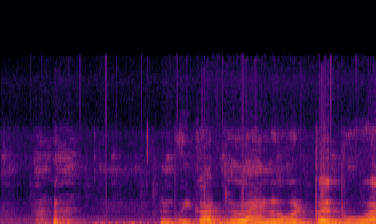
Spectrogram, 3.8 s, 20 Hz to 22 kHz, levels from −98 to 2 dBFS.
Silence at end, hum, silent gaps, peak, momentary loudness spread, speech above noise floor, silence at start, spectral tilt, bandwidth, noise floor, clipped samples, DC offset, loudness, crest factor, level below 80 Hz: 0 s; none; none; -16 dBFS; 22 LU; 22 dB; 0.35 s; -7 dB/octave; 16 kHz; -55 dBFS; under 0.1%; under 0.1%; -34 LUFS; 18 dB; -66 dBFS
